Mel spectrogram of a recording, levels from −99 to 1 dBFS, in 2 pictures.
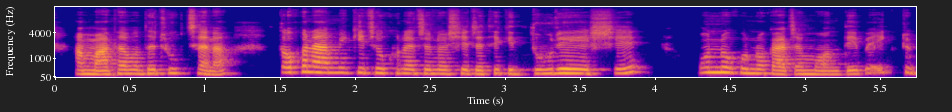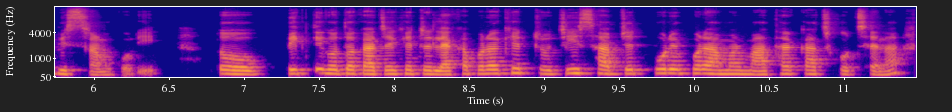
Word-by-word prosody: আমার 195 0 +2
মাথার 185 +3 +3
মধ্যে 205 +1 0
ঢুকছে 230 -1 -1
না। - - +1 0.4
তখন 270 +3 +3
আমি 260 0 +1
কিছুক্ষণের 235 -3 -2
জন্য 205 0 -1
সেটা 195 -2 0
থেকে 215 -1 -3
দূরে 215 +2 +6
এসে 210 +2 -3 0.5
অন্য 270 0 +5
কোন 230 -1 +1
কাজে 190 0 +2
মন 180 0 -3
দেই 190 +1 -2
বা - - -7
একটু 270 -1 -11
বিশ্রাম 190 -5 -3
করি। 345 - -13 0.5
তো 205 - 0 0.4
ব্যক্তিগত 210 0 0
কাজের 190 0 +3
ক্ষেত্রে 200 -1 -2
লেখাপড়ার 205 +4 0
ক্ষেত্রেও 235 -4 -4
যে, 225 - -2 0.2
সাবজেক্ট 205 0 0
পড়ে, 225 0 +2
পড়ে, 220 -1 +1
আমার 195 0 -1
মাথার 175 +3 -2
কাজ 190 -1 -2
করছে 180 -1 -5
না, 175 - -4
205 Hz, 195 wpm, -24 LUFS, 195-225 Hz, 0.5 s, দূরে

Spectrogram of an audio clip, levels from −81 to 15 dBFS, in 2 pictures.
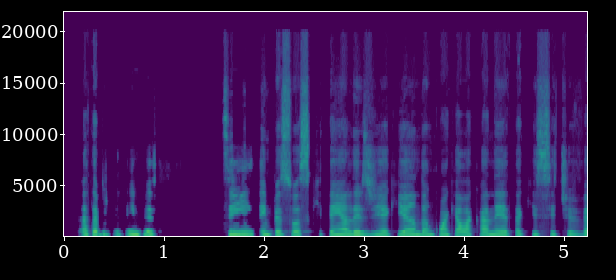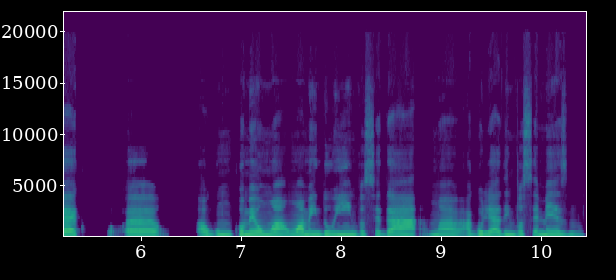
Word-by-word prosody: até 245 +5 +3
porque 255 0 -7
tem 280 0 +3 0.8
sim 300 +2 +3
tem 265 -1 +1
pessoas 265 +1 0
que 275 -4 -21
têm 245 +2 +2
alergia 230 +4 +2
que 245 0 -2
andam 245 +1 +2
com 250 +2 0
aquela 235 0 +1
caneta 235 +1 0
que 240 +1 -8
se 230 0 -5
tiver 220 +4 0 1.2
algum 195 +4 -2
comer 200 +2 +2
um, 205 - +3
um 180 -1 +2
amendoim, 190 +6 +1
você 200 +2 -7
dá 230 +5 +3
uma 200 -1 -2
agulhada 200 +4 -1
em 230 - 0
você 235 +4 -5
mesmo, 220 -10 -3
230 Hz, 165 wpm, -24 LUFS, 200-250 Hz, 1.2 s, até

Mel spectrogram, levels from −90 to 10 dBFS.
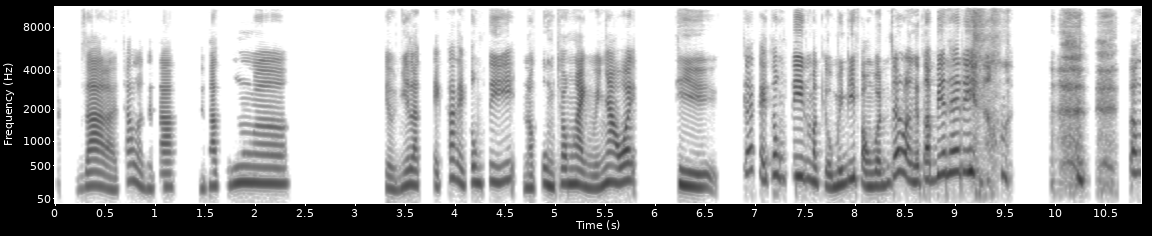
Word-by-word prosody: thực 160 +4 -26
ra 200 -1 +2
là 160 -3 -5
chắc 260 +11 -8
là 230 - -5
người 165 -1 -11
ta 190 0 -1 0.3
người 165 - -13
ta 195 - -1
cũng, 240 +3 -2
ơ, 235 -1 -1 1.0
kiểu 165 -2 -6
như 180 +7 -3
là, 215 - +1
cái 190 -2 -6
các 305 - -1
cái 235 - -3
công 240 +2 -3
ty 250 +2 -2
ấy, - - -7
nó 175 0 -4
cùng 220 -1 -1
trong 225 +1 0
ngành 205 -6 +4
với 170 - -3
nhau 245 +2 +3
ấy, 270 +1 +4 0.4
thì 185 -4 +2 0.2
các 400 +1 -2
cái 275 - -1
thông 345 -2 -2
tin 335 -1 +4
mà, 250 - +1
kiểu, 195 -6 -5
mình 205 +4 +2
đi 300 +4 +3
phỏng 195 -1 +1
vấn 200 +3 0
chắc 380 +7 +5
là 295 - +4
người 250 - +2
ta 285 +2 +5
biết 350 +6 +3
hết 400 +1 +5
ấy, 410 0 +9 1.5
xong 385 -1 +1
230 Hz, 255 wpm, -24 LUFS, 195-275 Hz, 1.5 s, ấy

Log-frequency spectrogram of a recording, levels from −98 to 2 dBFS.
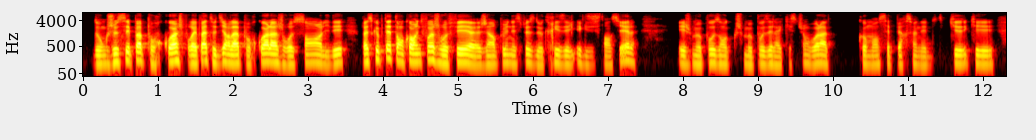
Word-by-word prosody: donc 115 0 -4
je 130 +3 +1
sais 140 +3 +1
pas 155 -1 +7
pourquoi, 140 +5 +4
je - - -7
pourrais 120 -1 +3
pas 150 0 +7
te 135 - -5
dire, 130 +2 +2
là, 120 0 +7
pourquoi 140 +4 +2
là 130 -1 +7
je 120 -3 -8
ressens 125 +3 -2
l'idée. 120 +3 -3 0.2
Parce 135 0 +3
que - - 0
peut-être 170 -1 +3
encore 140 0 +4
une 135 - -4
fois 165 +3 +3
je 130 - -4
refais, 130 +2 +3
heu, - - -2
j'ai 110 +2 -5
un 110 0 -1
peu 130 - -9
une 125 -1 -7
espèce 115 +1 -7
de 105 -2 -8
crise 120 -1 -8
e 110 - -4
existentielle 105 - -5 0.5
et 115 - -3
je 110 +2 -11
me 115 - -6
pose 125 +1 -6
enc 115 -1 -7
je 120 - -14
me 110 - -8
posais 115 +1 -7
la 105 -2 -9
question, 125 - -16
voilà: 120 0 -1 0.3
«Comment 115 -1 -8
cette 115 - -12
personne 115 0 -10
est 105 - -10
d - - -28 0.2
qu'est 120 -1 -4
qu'est, 115 -1 -7
120 Hz, 255 wpm, -23 LUFS, 115-130 Hz, 0.5 s, pas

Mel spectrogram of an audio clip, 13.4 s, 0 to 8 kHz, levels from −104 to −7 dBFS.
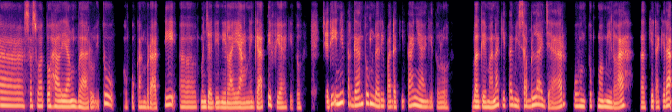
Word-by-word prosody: eee, 175 -2 0
sesuatu 165 0 -1
hal 155 -1 +2
yang 150 +1 +4
baru 130 -2 -1
itu 225 -5 -1 0.4
bukan 135 +1 -4
berarti, 130 - 0
eee, 135 -1 -3
menjadi 130 -3 +1
nilai 130 -1 +2
yang 125 +1 +1
negatif 140 +7 0
ya 130 -1 -1
gitu, 120 - -9 0.5
jadi 220 - +2
ini 240 +4 +6
tergantung 220 +1 +1
daripada 150 -4 -1
kitanya 165 +3 0
gitu 140 -1 -7
loh, 130 0 -4 0.5
bagaimana 145 +3 +3
kita 185 +1 -4
bisa 165 -3 0
belajar 180 - 0
untuk 160 -2 -2
memilah, 150 -2 +3 0.3
eee, 135 0 -2
kira-kira 150 +4 +1
150 Hz, 135 wpm, -24 LUFS, 135-175 Hz, 0.5 s, ini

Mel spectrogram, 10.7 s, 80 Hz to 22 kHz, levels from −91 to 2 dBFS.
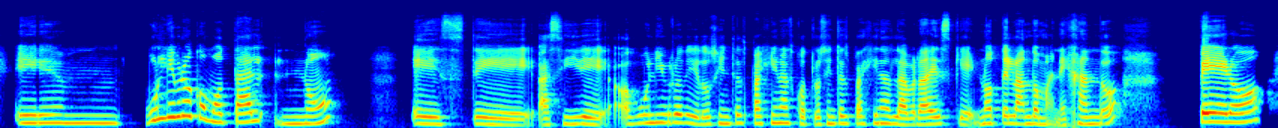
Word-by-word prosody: Em, 235 -1 -1 0.2
un 320 +8 +1
libro 435 +2 +5
como 280 - 0
tal, 270 +3 +2
no, 220 - -3 0.5
este, 205 -3 -2
así 195 +3 -5
de 200 -3 +1
a - - -4
un 235 +3 -5
libro 250 0 0
de 230 -3 -2
200 220 +3 -5
páginas, 235 +2 -2
400 215 +1 -5
páginas, 225 0 -3
la 190 -3 +2
verdad 195 +2 +2
es 210 0 -4
que 200 +1 -5
no 225 0 -2
te 230 0 +2
lo 220 -1 +4
ando 215 0 0
manejando, 210 +4 -2 0.6
pero, 275 +2 +7
225 Hz, 150 wpm, -23 LUFS, 210-245 Hz, 0.6 s, pero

